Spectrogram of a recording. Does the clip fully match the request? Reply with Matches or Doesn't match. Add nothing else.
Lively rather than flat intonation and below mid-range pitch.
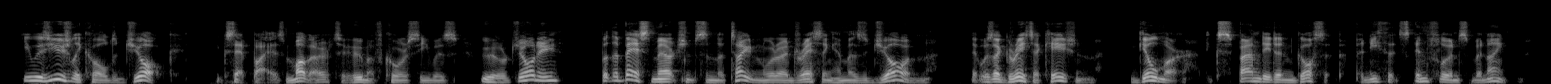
Matches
